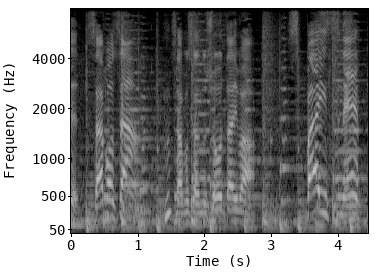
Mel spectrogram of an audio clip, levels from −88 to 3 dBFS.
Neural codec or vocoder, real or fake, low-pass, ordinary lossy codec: none; real; none; none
